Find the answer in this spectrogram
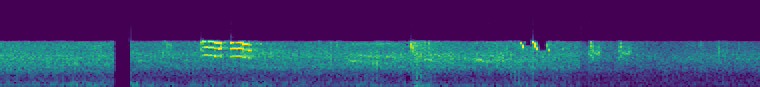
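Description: A wild bird gives a quick run of about four short, harsh calls about two seconds in, with a short falling chirp later and a soft thump in between, over steady outdoor hiss. The sound cuts out for a moment about a second in where two trail-camera clips are joined.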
